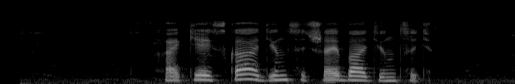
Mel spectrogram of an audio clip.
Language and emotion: Russian, neutral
